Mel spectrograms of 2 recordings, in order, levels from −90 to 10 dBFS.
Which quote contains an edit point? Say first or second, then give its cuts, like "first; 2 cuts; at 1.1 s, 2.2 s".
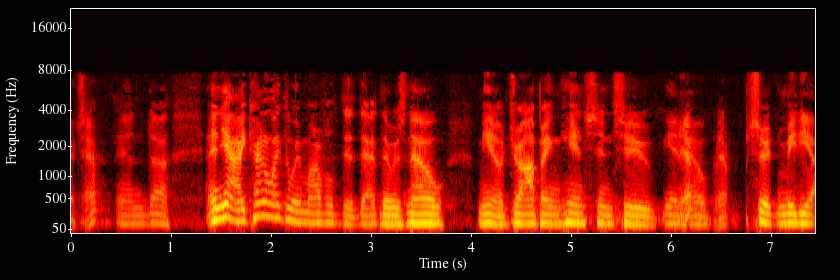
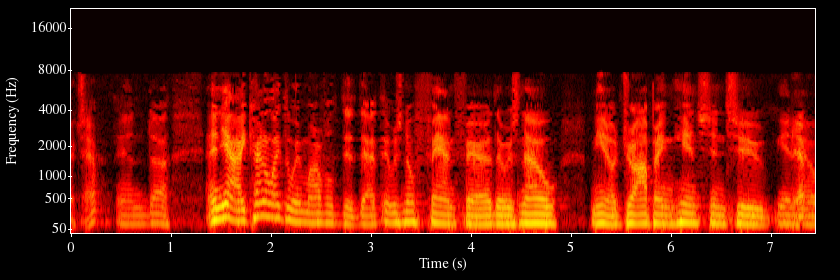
first; 1 cut; at 3.1 s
